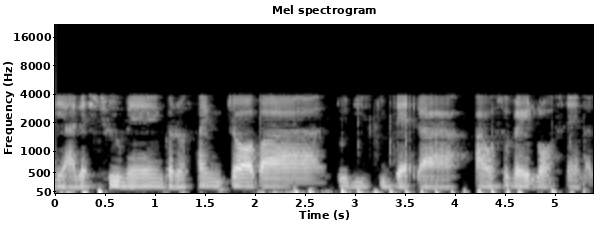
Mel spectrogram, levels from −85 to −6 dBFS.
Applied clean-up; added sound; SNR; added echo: classical method Wiener filter.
